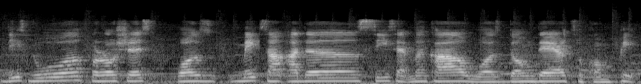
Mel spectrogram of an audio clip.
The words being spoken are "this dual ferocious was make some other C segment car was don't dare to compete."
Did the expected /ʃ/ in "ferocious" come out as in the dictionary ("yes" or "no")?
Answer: yes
